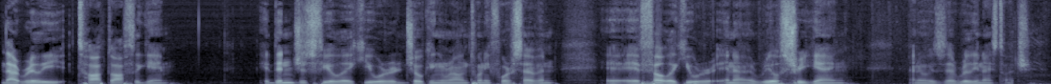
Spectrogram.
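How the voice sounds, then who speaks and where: A man speaks in a dark, mellow tone with monotone, flat intonation. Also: fairly low pitch for a man, moderate pace. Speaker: gaming YouTuber. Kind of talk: casual commentary over gameplay. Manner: halting, stumbles while reading.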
